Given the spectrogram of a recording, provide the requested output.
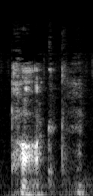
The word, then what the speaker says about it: Paak: Anderson Paak, Till It's Over, or Anderson Paak. I pronounce it as Anderson Paak.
